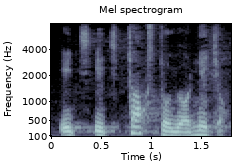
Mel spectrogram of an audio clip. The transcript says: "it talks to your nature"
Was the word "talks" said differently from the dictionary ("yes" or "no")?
no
